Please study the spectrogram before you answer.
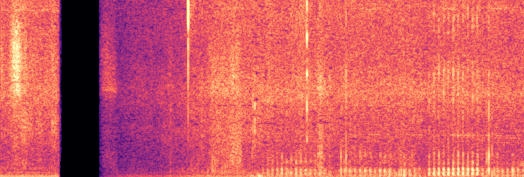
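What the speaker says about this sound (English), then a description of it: "let's have a look at the cat." A house cat purrs steadily at close range, a low rumbling buzz that builds after a brief silent gap and grows louder toward the end, with no talking.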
